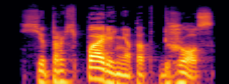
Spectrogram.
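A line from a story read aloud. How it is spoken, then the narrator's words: Mutter. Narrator (Russian): пробормотал Эрвис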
